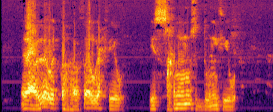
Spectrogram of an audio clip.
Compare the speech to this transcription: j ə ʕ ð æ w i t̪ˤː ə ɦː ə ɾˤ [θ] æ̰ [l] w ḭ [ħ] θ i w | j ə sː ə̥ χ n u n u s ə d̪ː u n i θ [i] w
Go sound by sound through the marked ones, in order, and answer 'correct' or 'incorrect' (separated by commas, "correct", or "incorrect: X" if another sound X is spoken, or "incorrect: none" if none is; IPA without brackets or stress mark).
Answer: correct, incorrect: ɾ, correct, correct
